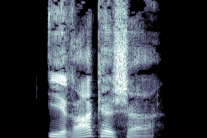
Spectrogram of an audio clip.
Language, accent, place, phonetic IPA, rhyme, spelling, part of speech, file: German, Germany, Berlin, [iˈʁaːkɪʃɐ], -aːkɪʃɐ, irakischer, adjective, De-irakischer.ogg
- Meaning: inflection of irakisch: 1. strong/mixed nominative masculine singular 2. strong genitive/dative feminine singular 3. strong genitive plural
